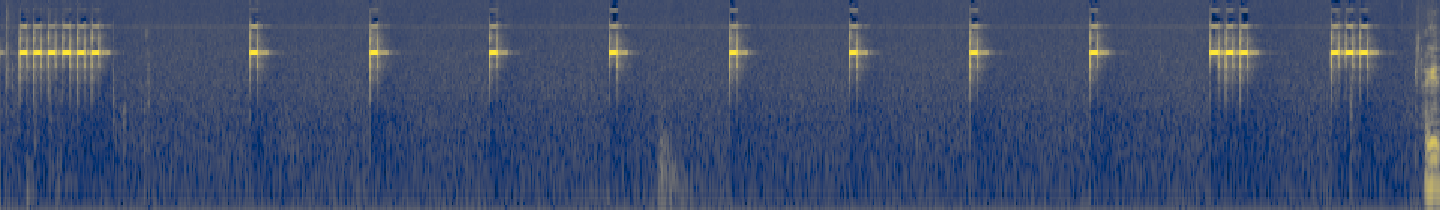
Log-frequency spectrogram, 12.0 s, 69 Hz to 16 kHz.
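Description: DSC RFK5500 LCD alarm keypad's buzzer sounding the exit delay countdown. A quick run of about six beeps comes as the system arms. Then there is one high-pitched beep each second, quickening to clusters of three beeps in the last couple of seconds as the delay runs out.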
